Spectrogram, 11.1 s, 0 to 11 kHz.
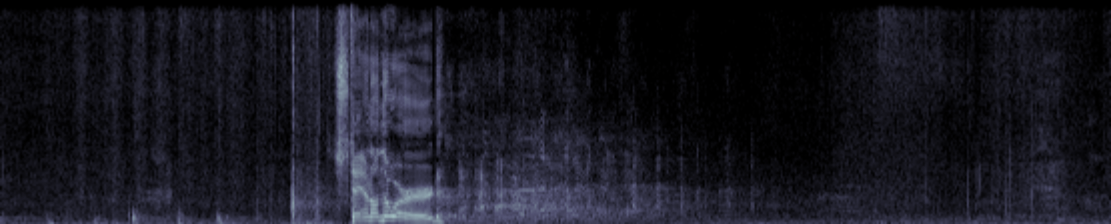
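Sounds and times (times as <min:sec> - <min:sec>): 
heavy thuds of feet stomping on a floor: 0:00.9 - 0:03.3
speech: 0:03.4 - 0:04.8
laughter: 0:04.4 - 0:07.9.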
